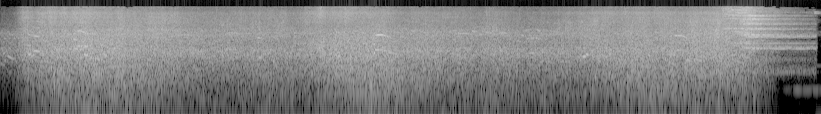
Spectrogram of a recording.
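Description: Steady wash of ocean waves, swelling and easing a little, then fading out near the end as faint ringing tones come in.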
